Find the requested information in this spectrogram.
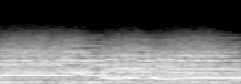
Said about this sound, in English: To make sure we were both thinking of the same thing to do, I followed her in the dark, watched her get into the car I rented from you, and drive off.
